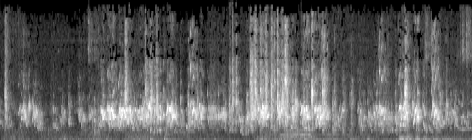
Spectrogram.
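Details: Budgerigars kept as pets eating cherry tomatoes, chattering continuously with scratchy warbles and squawks, a faint low voice or rustle underneath at times.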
